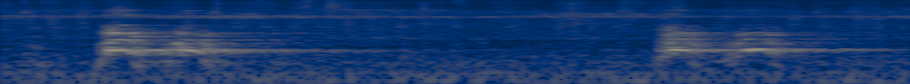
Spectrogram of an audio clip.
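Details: Out on a wet morning walk at Oyama Yuen Harvest Walk, a large Great Pyrenees dog barks twice. Each is a paired, hollow woof that ends in a held tonal note, about three seconds apart, with light background hiss.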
